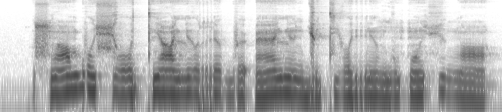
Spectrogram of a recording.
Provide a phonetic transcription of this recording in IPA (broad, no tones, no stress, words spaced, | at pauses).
sʷɑ̃bo ɕo tʲɑ̃lʲorø bøʔæ̃ lʲõɟytʲorʲũ ɡũpõ çyŋɑ̃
